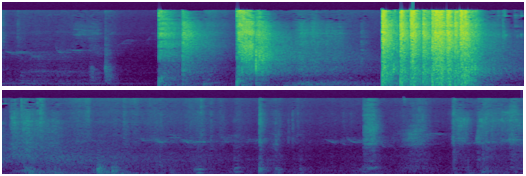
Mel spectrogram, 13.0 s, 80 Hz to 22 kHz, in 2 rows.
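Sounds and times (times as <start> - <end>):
pistol shots: 2.0 - 4.0, 4.8 - 6.7.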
